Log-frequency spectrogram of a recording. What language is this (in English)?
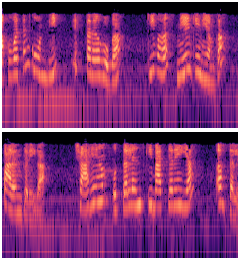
Hindi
